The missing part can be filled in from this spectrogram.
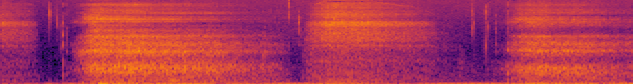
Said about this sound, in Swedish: Djup andetag.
